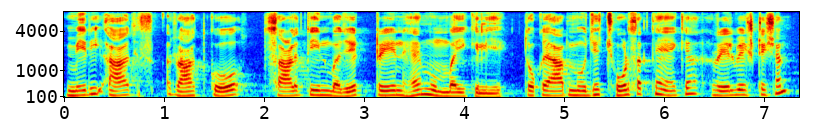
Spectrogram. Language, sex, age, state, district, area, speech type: Hindi, male, 60+, Rajasthan, Jaipur, urban, spontaneous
